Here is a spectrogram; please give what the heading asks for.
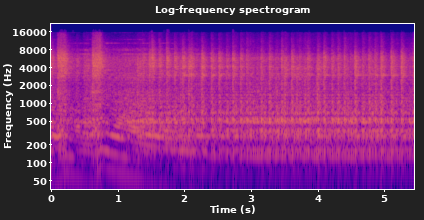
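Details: Freshly rebuilt Yamaha Banshee two-stroke, started on third kick with idle tune set and warming up a few minutes; crisp, rapid crackle climbs cleanly on throttle blips and settles back. Normal revving, responsive and healthy.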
